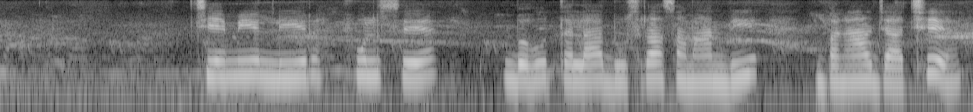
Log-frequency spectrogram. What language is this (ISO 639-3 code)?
mag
